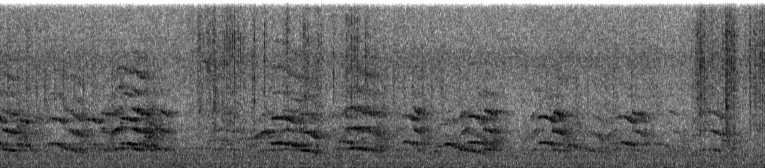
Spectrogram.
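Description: Birds chirping and calling, many short overlapping chirps a second, over a faint steady low hum.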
